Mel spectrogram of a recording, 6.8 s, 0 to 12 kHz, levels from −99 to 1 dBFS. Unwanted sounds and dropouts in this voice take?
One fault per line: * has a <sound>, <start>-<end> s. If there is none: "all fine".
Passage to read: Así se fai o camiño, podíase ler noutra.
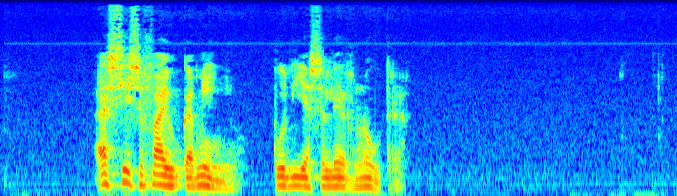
all fine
